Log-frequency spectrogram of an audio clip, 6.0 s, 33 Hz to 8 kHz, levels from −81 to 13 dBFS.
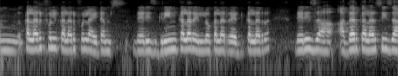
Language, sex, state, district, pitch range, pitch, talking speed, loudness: English, female, Odisha, Nuapada, 205-230 Hz, 215 Hz, 200 wpm, -17 LUFS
